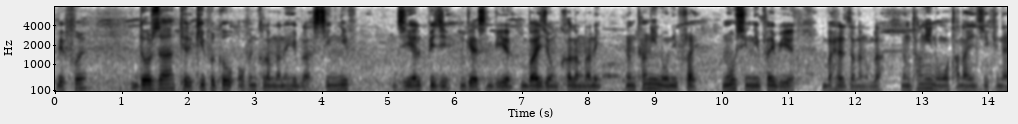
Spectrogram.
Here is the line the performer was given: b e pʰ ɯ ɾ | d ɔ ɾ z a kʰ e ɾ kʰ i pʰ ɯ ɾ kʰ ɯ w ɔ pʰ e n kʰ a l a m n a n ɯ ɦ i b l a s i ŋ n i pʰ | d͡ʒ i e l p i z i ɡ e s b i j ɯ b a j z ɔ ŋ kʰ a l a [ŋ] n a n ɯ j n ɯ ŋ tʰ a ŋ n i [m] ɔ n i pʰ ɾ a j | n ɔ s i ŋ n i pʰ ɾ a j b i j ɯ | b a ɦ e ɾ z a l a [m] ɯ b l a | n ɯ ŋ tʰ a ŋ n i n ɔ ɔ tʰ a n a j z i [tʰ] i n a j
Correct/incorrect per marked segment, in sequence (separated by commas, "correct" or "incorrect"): correct, incorrect, incorrect, incorrect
